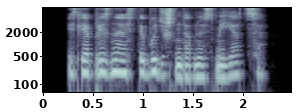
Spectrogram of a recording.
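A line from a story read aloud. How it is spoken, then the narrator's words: Embarrassed mumble. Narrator (Russian): Смутившись, пробормотала я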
